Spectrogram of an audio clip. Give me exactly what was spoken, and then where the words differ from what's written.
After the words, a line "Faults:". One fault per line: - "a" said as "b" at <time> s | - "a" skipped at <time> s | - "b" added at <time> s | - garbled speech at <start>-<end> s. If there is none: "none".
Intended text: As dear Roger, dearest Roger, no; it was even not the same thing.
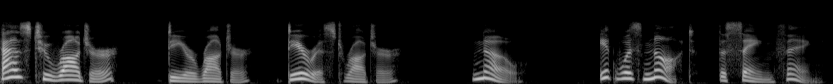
As to Roger, dear Roger, dearest Roger, no; it was not the same thing.
Faults:
- "to Roger" added at 0.3 s
- "even" skipped at 6.4 s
